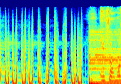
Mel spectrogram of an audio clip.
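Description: Hip hop track at a turntable scratch break: a fast run of short, chopped scratches with no beat under them. The full beat with heavy bass comes back in just before the end.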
